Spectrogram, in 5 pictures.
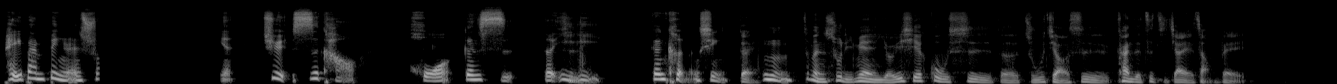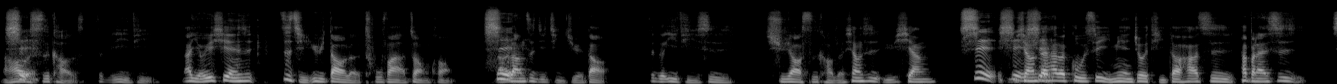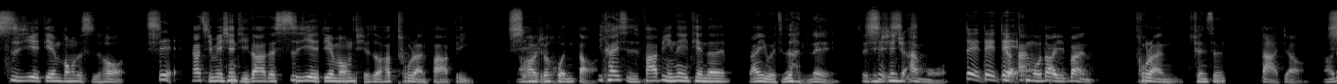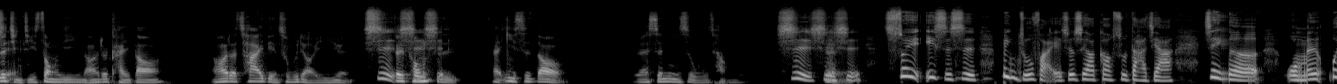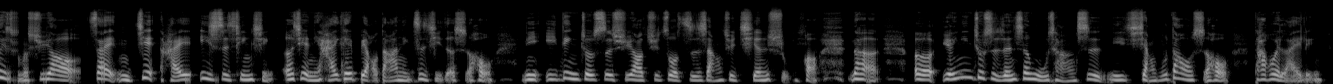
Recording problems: audio cutting out; at 1 s for 1 s and at 39 s
choppy; very; from 29 to 32 s, from 37 to 40 s and from 52 to 56 s; 11% of the speech affected

